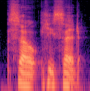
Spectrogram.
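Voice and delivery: normal talking voice

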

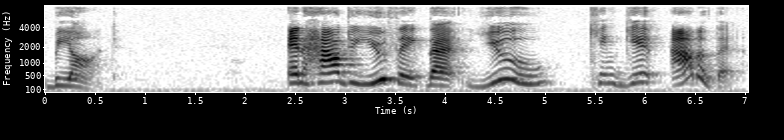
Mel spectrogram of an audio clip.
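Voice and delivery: ordinary talk, nothing marked

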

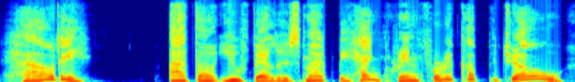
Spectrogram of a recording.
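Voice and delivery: high, folksy Southern neighbor voice; a chatty Southern lady offering coffee; sweet southern drawl. Acted. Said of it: "that sweet southern drawl".

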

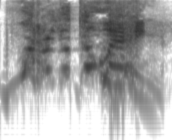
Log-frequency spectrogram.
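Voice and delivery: very high, loud outraged shout; coach's angry yell. Retold or imitated. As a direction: scream in disbelief at the player. Coach furious after the shot.

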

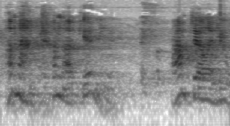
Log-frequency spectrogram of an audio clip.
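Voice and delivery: laughing loud insistence; laughing, I'm not kidding. Real, not acted.

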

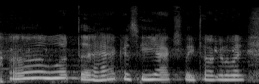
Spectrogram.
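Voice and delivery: high, incredulous put-on voice; a preacher voicing introverts doubting his point; mock introvert. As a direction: play a baffled introvert scoffing. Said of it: "As all the introverts go".

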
